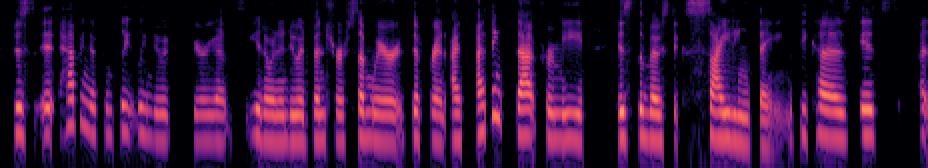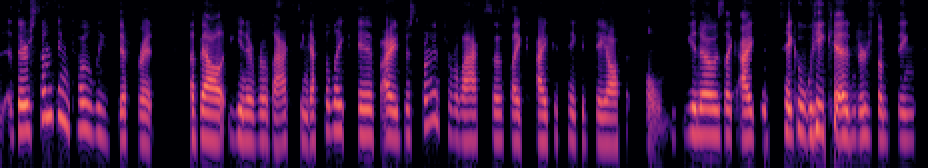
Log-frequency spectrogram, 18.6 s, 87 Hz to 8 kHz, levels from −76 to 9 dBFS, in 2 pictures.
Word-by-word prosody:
just 225 Hz, -, +2 dB
it 450 Hz, 0 st, +1 dB
having 280 Hz, -2 st, -2 dB
a 220 Hz, -, -4 dB
completely 225 Hz, +1 st, -6 dB
new 190 Hz, -2 st, -6 dB
experience, 185 Hz, -1 st, -8 dB
you 215 Hz, 0 st, -1 dB
know, 190 Hz, -1 st, +1 dB
in 180 Hz, -, +2 dB
a 180 Hz, -, -1 dB
new 185 Hz, 0 st, +1 dB
adventure 185 Hz, 0 st, -1 dB
somewhere 190 Hz, -3 st, +1 dB
different. 190 Hz, -3 st, 0 dB
I 190 Hz, 0 st, +3 dB, 0.2 s
I 225 Hz, -, +5 dB
think 345 Hz, +4 st, 0 dB
that 215 Hz, -1 st, +8 dB
for 200 Hz, -, -2 dB
me 190 Hz, -1 st, -1 dB, 0.3 s
is 200 Hz, 0 st, +4 dB
the 210 Hz, -, +2 dB
most 190 Hz, -2 st, +2 dB
exciting 195 Hz, -4 st, +2 dB
thing 160 Hz, -1 st, -4 dB
because 205 Hz, -3 st, +2 dB
it's, 210 Hz, -, +1 dB, 0.2 s
uh -, -, -4 dB, 0.2 s
there's 240 Hz, 0 st, +5 dB
something 345 Hz, -3 st, -1 dB
totally 240 Hz, -5 st, -4 dB
different 185 Hz, -3 st, -3 dB, 0.4 s
about, 195 Hz, -3 st, +5 dB
you 205 Hz, 0 st, 0 dB
know, 185 Hz, -, +1 dB
relaxing, 180 Hz, 0 st, -4 dB
I -, -, +2 dB
feel 235 Hz, +6 st, -7 dB
like 240 Hz, -1 st, 0 dB
if 215 Hz, -1 st, +1 dB
I 205 Hz, -1 st, +4 dB
just 210 Hz, +1 st, -10 dB
wanted 300 Hz, +3 st, -5 dB
to 215 Hz, -, -16 dB
relax, 185 Hz, -1 st, -2 dB
I -, -, -2 dB
was 190 Hz, -, -4 dB
like, 185 Hz, -1 st, -3 dB
I 185 Hz, -1 st, +3 dB
could 200 Hz, +3 st, -19 dB
take 185 Hz, -1 st, -8 dB
a -, -, -14 dB
day 175 Hz, -1 st, -1 dB
off 165 Hz, 0 st, +1 dB
at -, -, -27 dB
home, -, -, -11 dB, 0.2 s
you 220 Hz, 0 st, +2 dB
know? 215 Hz, 0 st, +5 dB
It -, -, +6 dB
was 210 Hz, 0 st, -1 dB
like 215 Hz, -, -1 dB
I 195 Hz, 0 st, +5 dB
could 205 Hz, 0 st, -9 dB
take 220 Hz, -4 st, +3 dB
a 235 Hz, -, +3 dB
weekend 210 Hz, -3 st, +4 dB
or 205 Hz, +1 st, -1 dB
something. 190 Hz, -1 st, -7 dB
200 Hz, 225 wpm, -23 LUFS, 185-220 Hz, 0.4 s, that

